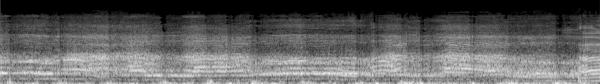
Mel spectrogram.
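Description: A man's voice chanting the names of Allah in long, wavering melodic phrases through a PA microphone, with irregular low thumps underneath.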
